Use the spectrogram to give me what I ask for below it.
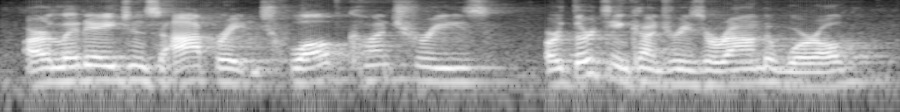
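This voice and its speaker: A man with an American accent speaks in a fairly even intonation, with audible room echo and noticeable background noise. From Nebraska, US Midwest. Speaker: real estate coach and author. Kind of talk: conference panel introduction. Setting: stage with audience.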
